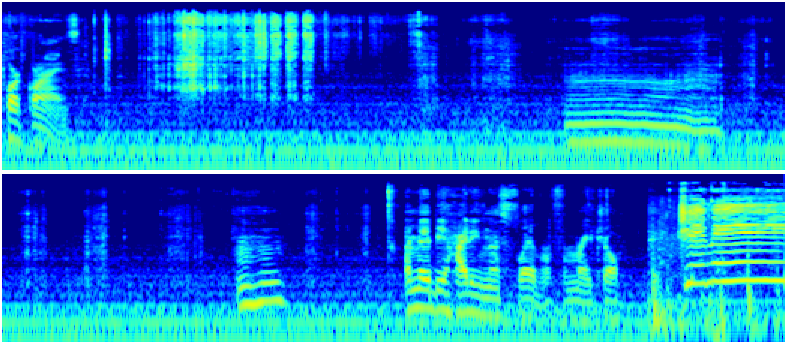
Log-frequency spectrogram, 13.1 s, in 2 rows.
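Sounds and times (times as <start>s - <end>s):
crunching pork rinds: 0.0s - 10.3s
man humming: 4.7s - 6.0s
car cabin hum: 11.6s - 13.0s.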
